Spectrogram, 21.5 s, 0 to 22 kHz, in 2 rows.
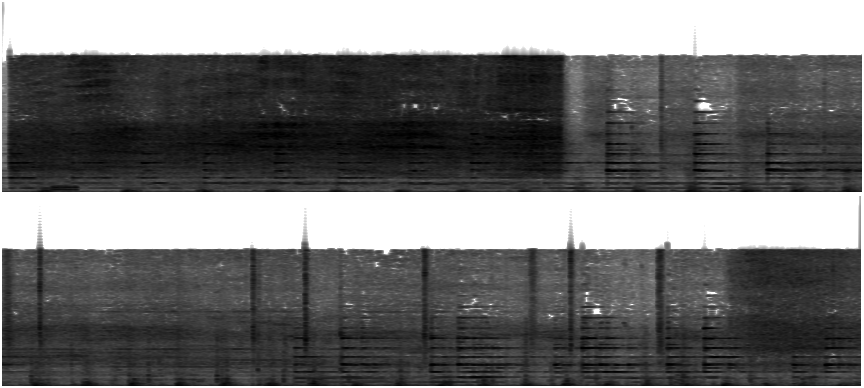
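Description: Steam locomotive (2-8-0 #40) getting under way: a loud hiss of steam for the first seven seconds or so, under a run of regular exhaust chuffs that slowly quicken once the hiss stops.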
